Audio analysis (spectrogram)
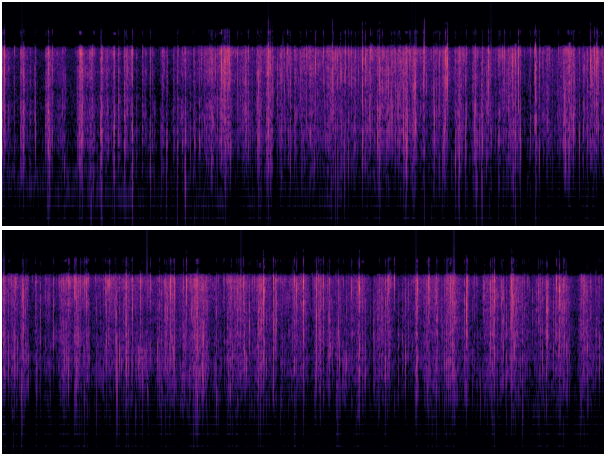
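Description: A small plastic bag full of popcorn kernels is held upright while fingertips squeeze and rub it. The plastic gives off a steady stream of dense, bright crinkling and crackling with many sharp little snaps and no low rumble. It goes on without a break for the whole fifteen seconds.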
